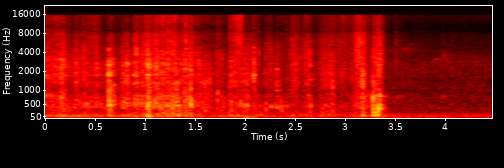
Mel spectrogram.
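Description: Cardboard box and paper and plastic packaging being handled and rustled as a key fob shell is taken out, with scattered small clicks and a sharper click a little after three seconds.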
